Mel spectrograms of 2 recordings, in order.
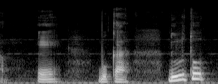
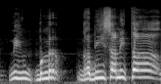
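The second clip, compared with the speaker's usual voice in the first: high, pleading call ahead; insisting call; 8 semitones higher than usual. Retold or imitated. Hiker telling friend his bag broke, high insisting call.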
